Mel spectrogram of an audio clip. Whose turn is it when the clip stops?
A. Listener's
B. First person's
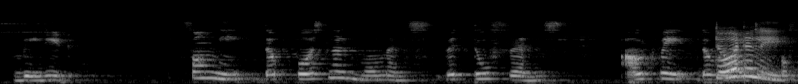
A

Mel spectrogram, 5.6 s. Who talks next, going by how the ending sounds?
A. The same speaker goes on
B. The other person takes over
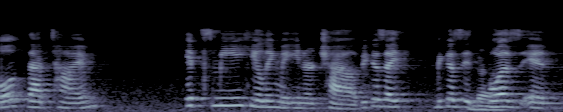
A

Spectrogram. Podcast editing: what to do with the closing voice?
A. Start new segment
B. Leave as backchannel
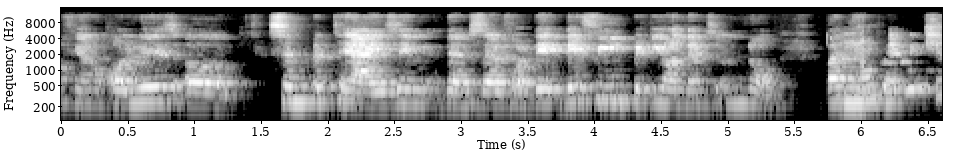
B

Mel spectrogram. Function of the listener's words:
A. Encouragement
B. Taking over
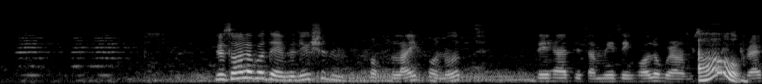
B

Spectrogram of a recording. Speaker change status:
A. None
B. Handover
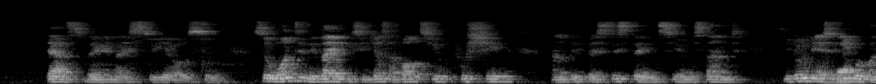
A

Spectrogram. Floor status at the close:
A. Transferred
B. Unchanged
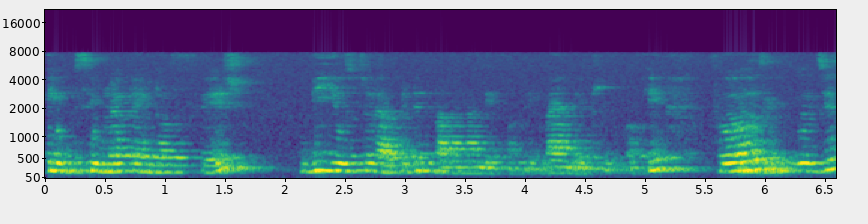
B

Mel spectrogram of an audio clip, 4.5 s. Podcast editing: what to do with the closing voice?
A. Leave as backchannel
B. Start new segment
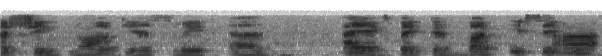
B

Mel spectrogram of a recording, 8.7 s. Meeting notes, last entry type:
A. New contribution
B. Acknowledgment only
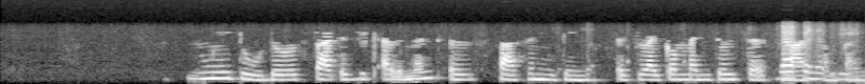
A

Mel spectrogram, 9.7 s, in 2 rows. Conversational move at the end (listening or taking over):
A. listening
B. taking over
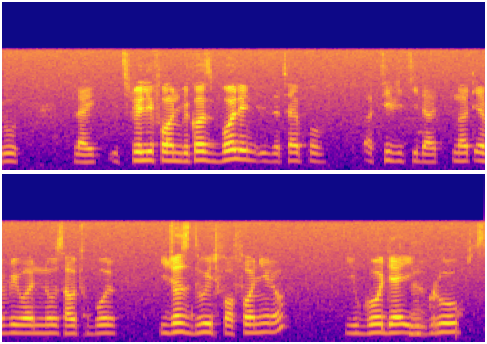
A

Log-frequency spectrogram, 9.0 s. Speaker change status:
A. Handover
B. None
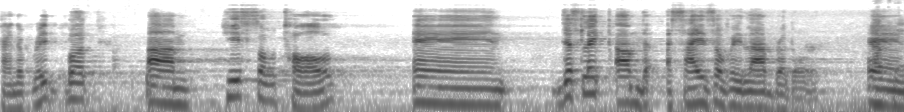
B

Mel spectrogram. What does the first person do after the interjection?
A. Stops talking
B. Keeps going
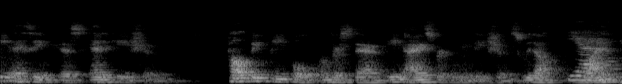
A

